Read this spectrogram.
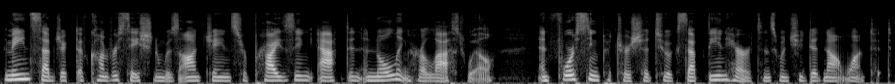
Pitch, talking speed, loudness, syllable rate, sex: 180 Hz, 190 wpm, -22 LUFS, 5.3 syllables/s, female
